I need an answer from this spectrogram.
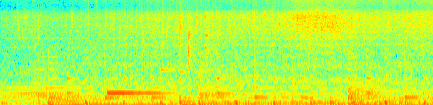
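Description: Sliced onions frying in oil sizzle as tomato paste is poured into the pot and stirred in with a spatula; the sizzle grows stronger about four seconds in.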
